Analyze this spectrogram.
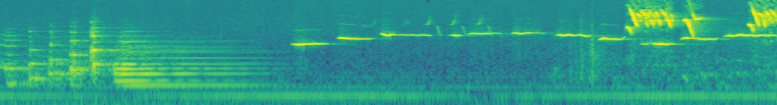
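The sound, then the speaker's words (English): High chirps and whistles from a small bird: repeated short, bright notes with quick upward flicks and brief trills, growing louder and busier toward the end. A lower, harmonic tone comes before them. “Hello, little birdie.”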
